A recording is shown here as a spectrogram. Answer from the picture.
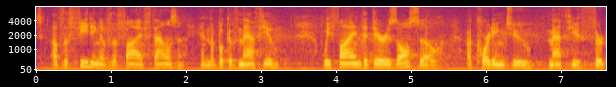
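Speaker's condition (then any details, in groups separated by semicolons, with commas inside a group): No condition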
